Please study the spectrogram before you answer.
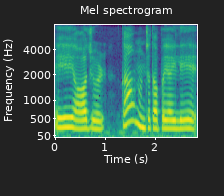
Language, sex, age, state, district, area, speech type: Nepali, female, 18-30, West Bengal, Jalpaiguri, rural, spontaneous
